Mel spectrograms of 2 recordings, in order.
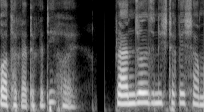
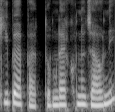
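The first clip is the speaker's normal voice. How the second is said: ordinary delivery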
